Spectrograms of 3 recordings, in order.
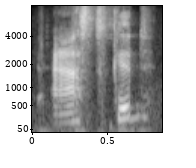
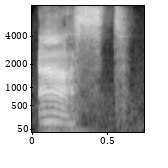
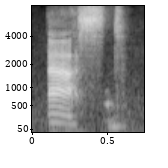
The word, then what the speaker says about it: asked: word you had said asid okay the trick here with the word is that excuse me we don't pronounce the k okay it's pronounced like this asked asked okay as as okay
